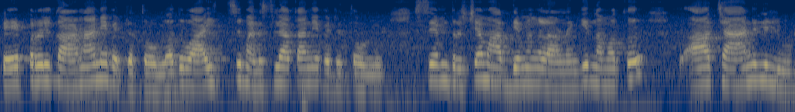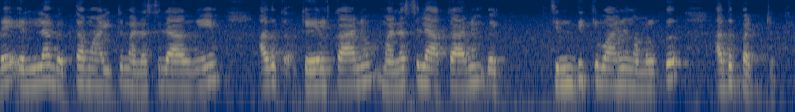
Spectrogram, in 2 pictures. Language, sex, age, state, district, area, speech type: Malayalam, female, 60+, Kerala, Kollam, rural, spontaneous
